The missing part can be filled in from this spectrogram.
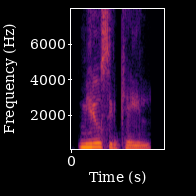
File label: "musicale", Indian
